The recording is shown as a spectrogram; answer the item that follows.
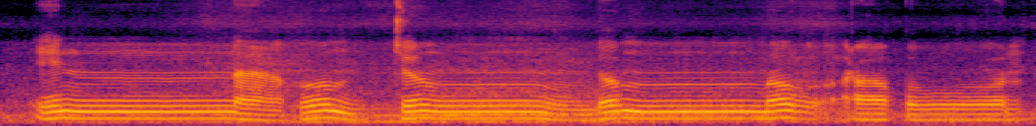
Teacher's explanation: huruf nun sukun bertemu dal huruf ikhfa. Karena bacaan ikhfa nun sukun ini menjadi samar, kalau tidak bisa menjadi ng.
